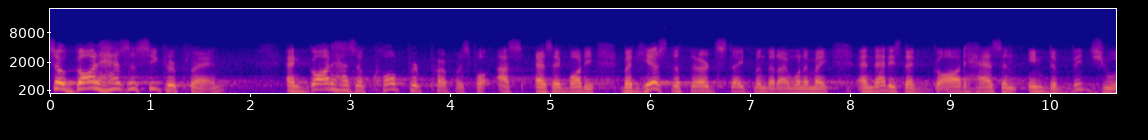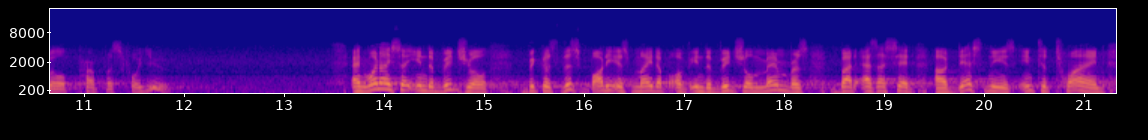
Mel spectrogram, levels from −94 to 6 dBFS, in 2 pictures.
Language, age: English, 50-69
